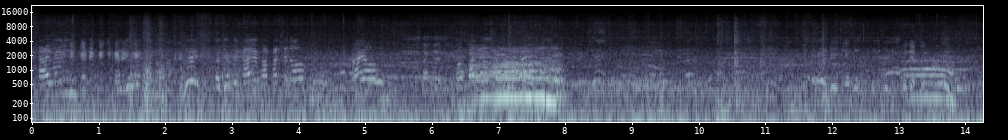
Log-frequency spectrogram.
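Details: Indonesian farm cow that had collapsed and then turned aggressive, calling in its shed: several short lowing moos early on, a long loud rich moo near seven seconds, and a final shorter moo near thirteen seconds over steady rumbling background noise.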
